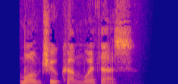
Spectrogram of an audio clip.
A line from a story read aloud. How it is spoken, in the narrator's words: Selden had asked anxiously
